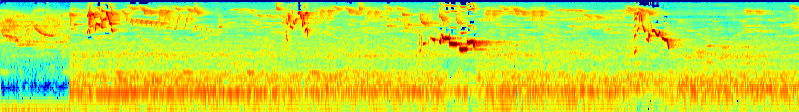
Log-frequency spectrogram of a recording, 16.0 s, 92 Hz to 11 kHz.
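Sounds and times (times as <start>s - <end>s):
Eurasian golden oriole singing a loud fluty whistled phrase: 0.0s - 4.4s, 5.0s - 6.6s, 7.3s - 13.6s.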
